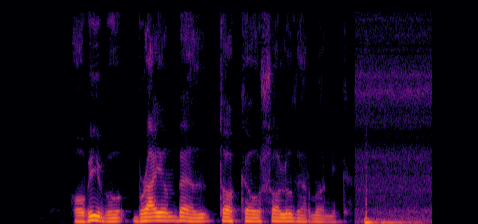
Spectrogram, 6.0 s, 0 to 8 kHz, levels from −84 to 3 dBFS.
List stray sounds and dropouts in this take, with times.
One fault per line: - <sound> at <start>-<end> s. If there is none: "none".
- thud at 4.5-5.3 s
